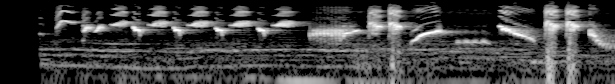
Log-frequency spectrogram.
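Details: Asian pied starling in full, energetic song with canary imitations: rapid series of short rising and falling whistled notes, then harsh squawky bursts and sweeping whistles, loud and continuous throughout.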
